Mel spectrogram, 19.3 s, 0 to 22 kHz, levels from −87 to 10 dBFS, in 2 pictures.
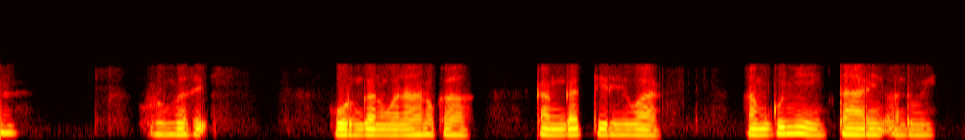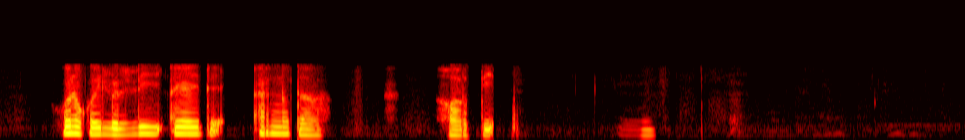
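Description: A speech clip carrying Bluetooth CVSD headset codec damage throughout: one-bit delta steps leave granular hiss and scratchy sibilants, and a spectrogram shows energy confined to about 150 Hz–3.6 kHz, blank above 3.8 kHz.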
